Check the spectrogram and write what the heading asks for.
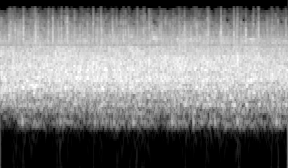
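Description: Large baseball stadium crowd clapping and cheering, a steady dense wash of applause with no breaks.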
